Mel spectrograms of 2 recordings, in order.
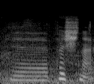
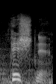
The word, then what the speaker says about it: pyszne: Pyszne. Pyszne.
